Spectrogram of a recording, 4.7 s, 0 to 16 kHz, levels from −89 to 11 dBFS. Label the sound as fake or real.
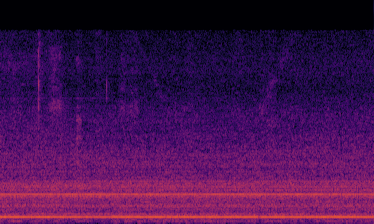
real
